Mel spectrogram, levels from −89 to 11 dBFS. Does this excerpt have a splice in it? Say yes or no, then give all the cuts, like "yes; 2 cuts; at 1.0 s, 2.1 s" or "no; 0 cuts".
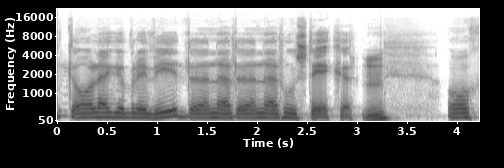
yes; 1 cut; at 1.8 s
